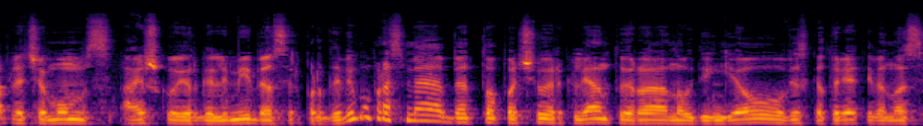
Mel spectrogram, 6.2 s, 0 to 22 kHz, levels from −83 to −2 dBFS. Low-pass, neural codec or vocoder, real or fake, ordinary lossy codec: 14.4 kHz; none; real; AAC, 48 kbps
